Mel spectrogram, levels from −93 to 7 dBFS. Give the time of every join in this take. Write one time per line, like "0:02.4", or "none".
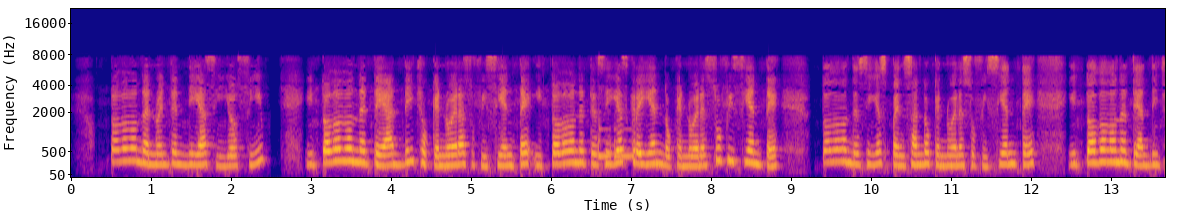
none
